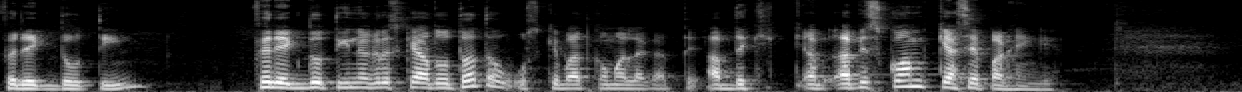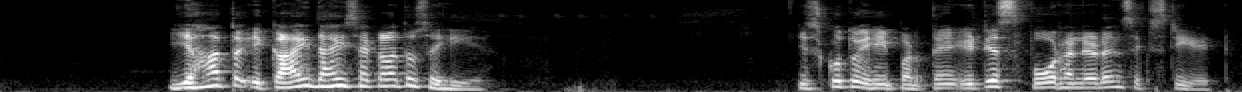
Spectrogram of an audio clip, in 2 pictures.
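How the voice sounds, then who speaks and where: A man teaching a maths class in a voice pitched a little above most men's. He works through each point patiently and keeps checking whether the students follow. He switches into English to read out the numbers. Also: expressive, moderate pace, long pauses. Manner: explains step by step, often asks the class questions. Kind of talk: classroom lecture.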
